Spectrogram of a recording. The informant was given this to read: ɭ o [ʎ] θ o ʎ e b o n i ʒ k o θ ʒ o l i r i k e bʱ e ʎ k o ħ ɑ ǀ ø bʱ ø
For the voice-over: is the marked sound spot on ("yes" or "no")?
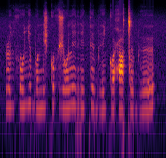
yes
